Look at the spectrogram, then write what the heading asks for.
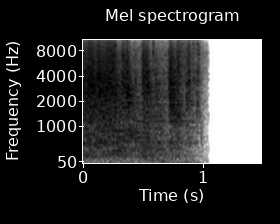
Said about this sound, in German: Und das war dann der Flugzeugabsturz.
